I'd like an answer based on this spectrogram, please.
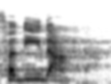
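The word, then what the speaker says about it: سديد: পরহেজ করো, অকুলু কাউলান সাদিদা, সদা সর্বদা সত্য কথা বলো, এখানে সিন অক্ষরটি আছে বাপেরা শুনে নিন, সিন অক্ষরটি আছে, সিন দিয়ে সাদিদ মানে সত্য কথা বলা, আর কেউ যদি সিন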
